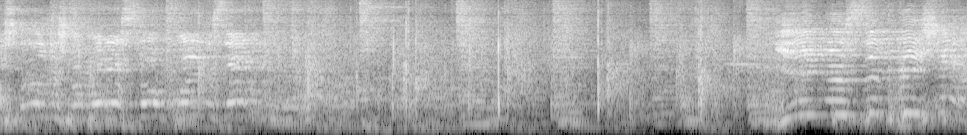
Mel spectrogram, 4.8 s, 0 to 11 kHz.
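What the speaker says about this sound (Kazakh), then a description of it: "Баршаларға шапалақ соғып қойыңыздар" Guests at a 40th birthday celebration clap together in a dense, lively burst of applause, with voices and party noise mixed in throughout.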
